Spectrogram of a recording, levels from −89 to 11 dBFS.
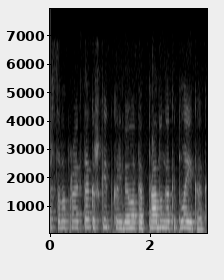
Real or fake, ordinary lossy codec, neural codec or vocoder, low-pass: real; Opus, 24 kbps; none; 7.2 kHz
